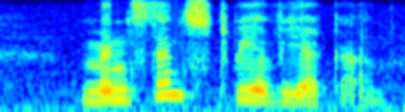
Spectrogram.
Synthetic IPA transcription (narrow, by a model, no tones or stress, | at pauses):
mɪnstənstwiːviəkə̰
